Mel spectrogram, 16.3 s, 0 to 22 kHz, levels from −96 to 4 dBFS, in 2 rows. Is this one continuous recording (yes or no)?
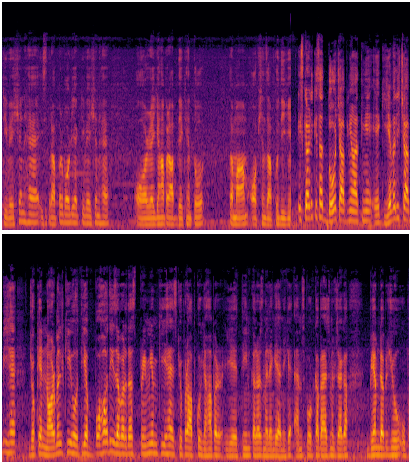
no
